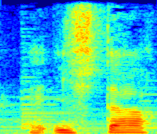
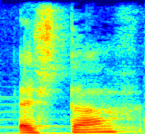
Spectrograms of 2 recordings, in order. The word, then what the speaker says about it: Ishtar: de la déesse sumérienne ishtar qui serait né donc d'un oeuf qui flottait sur l'eau istar qu'on prononce aussi ai-je tard et qui aurait peut-être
